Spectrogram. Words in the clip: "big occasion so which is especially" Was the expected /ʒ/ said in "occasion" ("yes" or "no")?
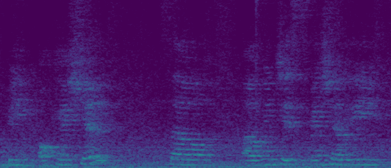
no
